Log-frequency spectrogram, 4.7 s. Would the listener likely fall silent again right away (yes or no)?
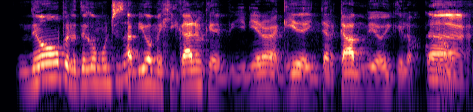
yes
